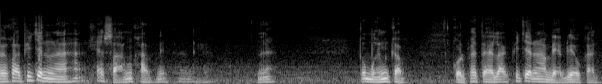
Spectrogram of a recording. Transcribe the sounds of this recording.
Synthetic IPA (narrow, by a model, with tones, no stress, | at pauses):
ɔ˧˩jkʰɔː˧˩pʰi˦˥t͡ɕa˧ɾa˧naː˧ɦa˦˥kʰɛː˥˩saː˨˩˦mkʰa˧˩p̚ni˧˩t̪ʰa˧˥˩na˧˩kʰa˦˥p | na˦˥ | kɔː˧˥˩mɯ˩˦ənka˨˩p̚ | ko˨˩t̪̚ʰa˧˥˩t̪aː˨˩la˦˥k̚pʰi˦˥t̪̚t͡ɕa˧ɾa˧naː˧bɛː˨˩p̚di˧əwka˧n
